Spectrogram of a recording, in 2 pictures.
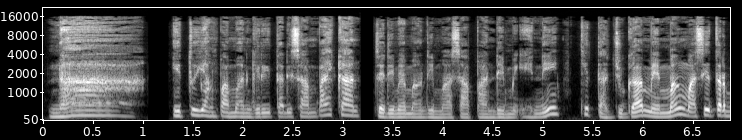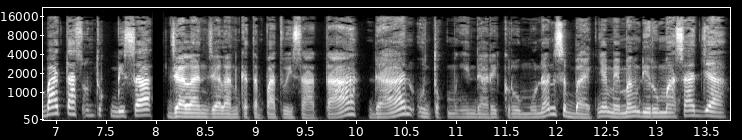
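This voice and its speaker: A storyteller telling a children's tale in an expressive, playful way, speaking straight to young listeners with exclamations and questions. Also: medium pitch, moderate pace, breathy edge, no room sound, studio quality. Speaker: children's storyteller, show host.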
